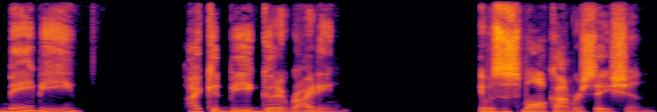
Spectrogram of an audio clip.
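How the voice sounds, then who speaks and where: Delivery is fairly slow. It carries an American accent. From US South, West Tennessee. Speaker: podcast host and school principal. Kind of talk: solo podcast monologue with personal storytelling.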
